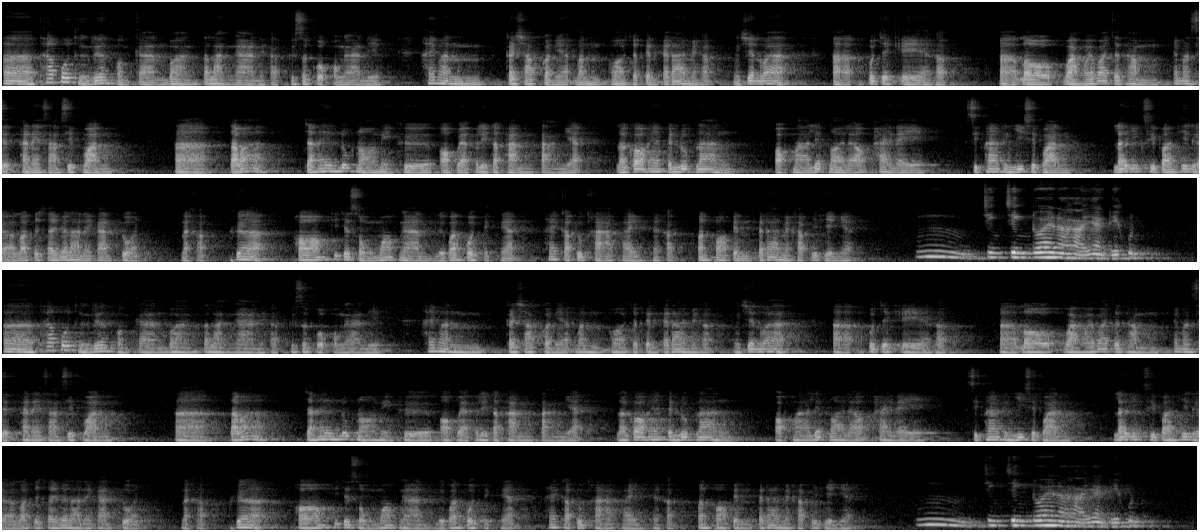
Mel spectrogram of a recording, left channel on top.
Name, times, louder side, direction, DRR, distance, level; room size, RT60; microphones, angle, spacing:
voice 1, 0.0-7.9 8.3-9.4 10.0-13.1 13.7-14.6 15.0-17.8 18.1-19.3 19.7-21.2 21.7-22.7 23.1-25.3 25.7-26.0 26.3-26.6 26.9-29.1 29.4-32.5, left 2 dB, 55° left, 4 dB, 0.6 m, -25 dB
voice 2, 33.1-35.3, left 2 dB, 70° left, 7 dB, 1.0 m, -22 dB
23.5 x 10.5 x 2.2 m, 0.95 s
head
